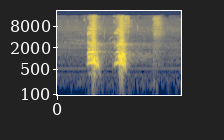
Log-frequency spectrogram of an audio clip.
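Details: A four-year-old male Pekingese, freshly shaved for summer, gives two sharp, mid-pitched barks in quick succession, then a faint third yip.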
